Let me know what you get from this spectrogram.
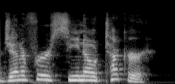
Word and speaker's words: Jennifer Seeno Tucker: We got Jennifer Seeno Tucker on the call.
